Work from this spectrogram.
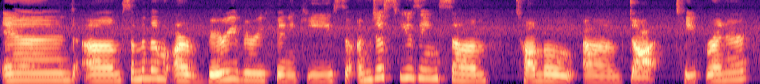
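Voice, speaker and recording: Bright-voiced woman, stuffy from a cold. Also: a little high, measured pace, few pauses. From Canada. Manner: chatty, rambling, many ums. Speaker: craft vlogger. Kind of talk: casual crafting voice-over.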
